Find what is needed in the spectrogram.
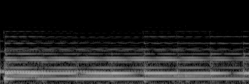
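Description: Electronic keyboard on a square-lead synth patch playing a sustained left-hand chord while the right hand repeats melody notes over it.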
